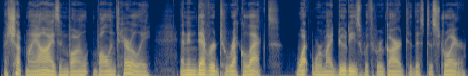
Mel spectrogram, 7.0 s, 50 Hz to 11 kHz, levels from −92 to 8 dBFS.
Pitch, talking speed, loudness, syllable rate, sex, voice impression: 100 Hz, 155 wpm, -21 LUFS, 5.2 syllables/s, male, masculine, adult-like, tensed, slightly weak, slightly soft, slightly halting, cool, intellectual, calm, slightly mature, friendly, wild, slightly kind, modest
